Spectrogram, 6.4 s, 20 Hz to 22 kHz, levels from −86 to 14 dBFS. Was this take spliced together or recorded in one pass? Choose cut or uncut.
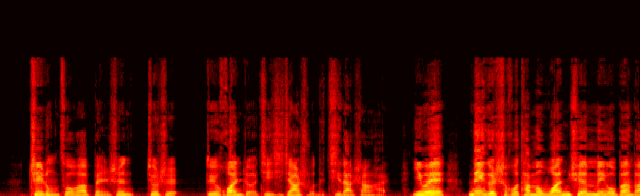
cut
